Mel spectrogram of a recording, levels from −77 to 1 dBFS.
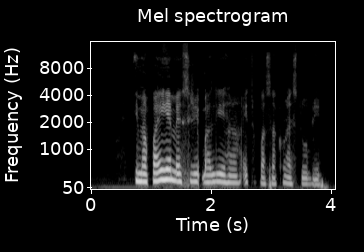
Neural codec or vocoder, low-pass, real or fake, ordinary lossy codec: vocoder, 44.1 kHz, 128 mel bands every 256 samples, BigVGAN v2; 14.4 kHz; fake; Opus, 32 kbps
